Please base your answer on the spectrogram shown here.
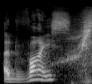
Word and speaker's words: advice: similar ways on pronunciation advice with a c e has a firm S sound at the end whereas advise se has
